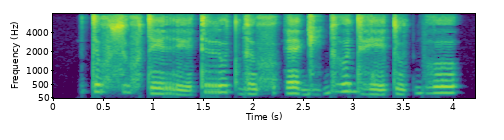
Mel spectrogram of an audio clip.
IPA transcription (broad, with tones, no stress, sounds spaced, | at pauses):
t ə˥ xʷ s ṳ˥ xʷ t e˧ r ɪː˨˩˦ t r u˥ t ɡ ə˧ xʷ | ɛ˧˩ ɡ i̤˨˩˦ ɡʱ ʊ˥ dʱ e˨˩˦ t u˨˩˦ t bʱ o˥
